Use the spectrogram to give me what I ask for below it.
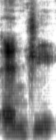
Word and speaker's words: Ng: It's spelled NG. It's pronounced Ng, ING.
